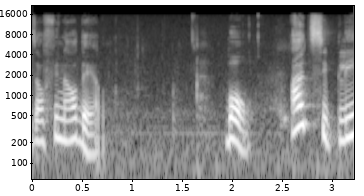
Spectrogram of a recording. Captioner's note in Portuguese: silêncio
